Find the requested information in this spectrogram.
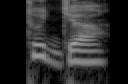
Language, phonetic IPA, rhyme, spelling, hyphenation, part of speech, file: Hungarian, [ˈtuɟːɒ], -ɟɒ, tudja, tud‧ja, verb, Hu-tudja.ogg
- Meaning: 1. third-person singular indicative present definite of tud 2. third-person singular subjunctive present definite of tud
